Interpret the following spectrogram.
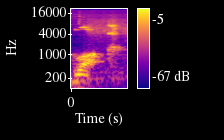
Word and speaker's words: Grokk: And then later I found out that if you just change the spelling slightly, but it's the same pronunciation, grok means to comprehend or to understand something.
